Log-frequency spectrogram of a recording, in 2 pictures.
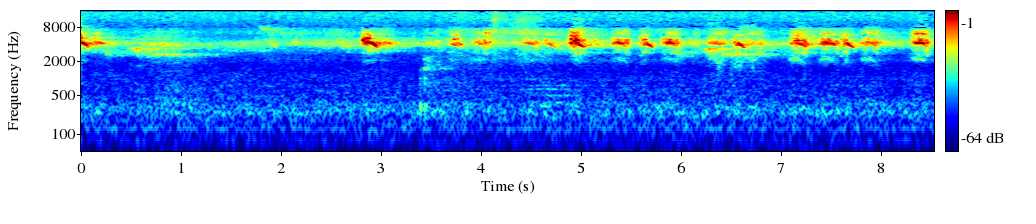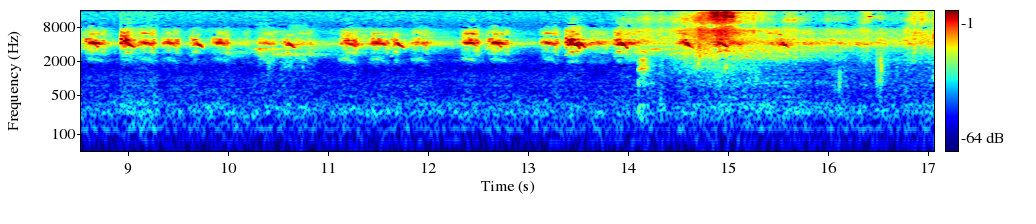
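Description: Small birds chirping: a busy run of short, high chirps, several a second, from about three seconds in until near the end, over a steady low background rumble.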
